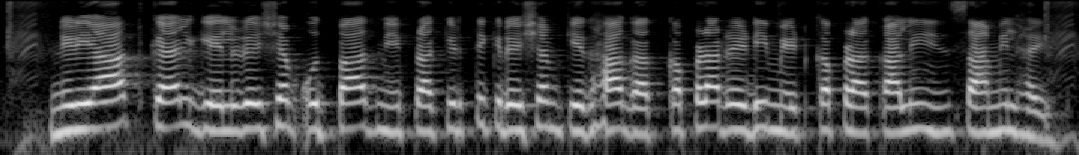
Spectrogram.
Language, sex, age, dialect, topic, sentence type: Magahi, female, 25-30, Western, agriculture, statement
